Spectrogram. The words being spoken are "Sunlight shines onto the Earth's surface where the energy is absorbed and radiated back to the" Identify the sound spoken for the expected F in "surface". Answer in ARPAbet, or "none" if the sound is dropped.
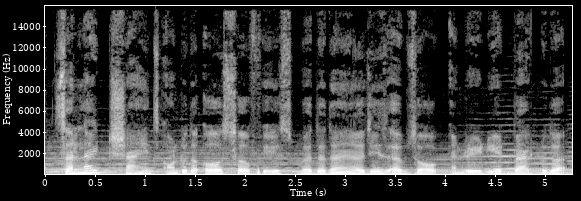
F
